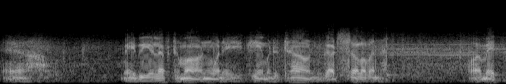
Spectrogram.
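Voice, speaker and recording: An actor playing a plain-spoken, urgent small-town police sergeant in an old-time radio horror drama. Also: male voice, extremely low pitch, fairly even intonation, moderate pace. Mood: awed unease. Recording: muffled, hissy old radio recording.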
